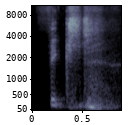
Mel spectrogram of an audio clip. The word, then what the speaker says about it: FIXD: F-I-X-D. – F-I-X-D. Fixed.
